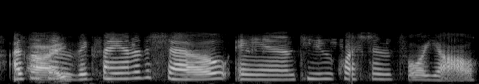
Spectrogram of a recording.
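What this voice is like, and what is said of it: Southern American accent. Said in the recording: “despite the southern accent”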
